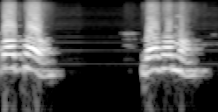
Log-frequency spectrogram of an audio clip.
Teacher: प भ म का क्या है? ओष्ठ है।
